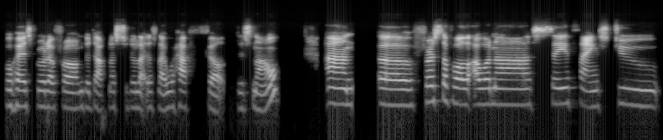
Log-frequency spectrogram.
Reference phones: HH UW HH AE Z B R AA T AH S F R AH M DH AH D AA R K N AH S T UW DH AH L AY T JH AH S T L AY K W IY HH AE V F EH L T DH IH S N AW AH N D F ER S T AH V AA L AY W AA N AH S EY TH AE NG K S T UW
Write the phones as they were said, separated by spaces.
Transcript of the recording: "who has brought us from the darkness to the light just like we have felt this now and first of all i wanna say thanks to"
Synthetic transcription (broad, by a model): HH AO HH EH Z B R AA T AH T F R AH M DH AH D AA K N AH S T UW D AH L AY T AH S L AY K W IY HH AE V F EH L T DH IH S N AW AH N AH F ER S T AH V AA L AY W AA N AH S EY TH AE NG K S T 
